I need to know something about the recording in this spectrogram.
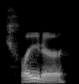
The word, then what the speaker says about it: tr808r: But yeah, this week he's back and even made the highlights this week with a new package, which is pronounced Trader, TR808R.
